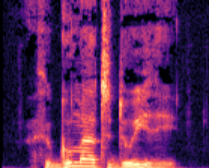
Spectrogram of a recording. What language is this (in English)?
Kabyle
